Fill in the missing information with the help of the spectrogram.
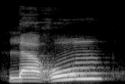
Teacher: Ləhum ağız yumulur, mim eşidilir.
